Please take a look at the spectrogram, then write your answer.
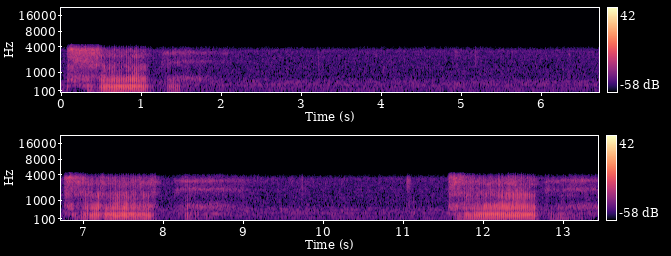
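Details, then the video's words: Mario, a sleeping dog, snores in a steady rhythm: three loud, buzzing, nasal snores spaced about five seconds apart, each with a short trailing exhale, over a quiet indoor background. "Mario snoring III"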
